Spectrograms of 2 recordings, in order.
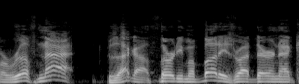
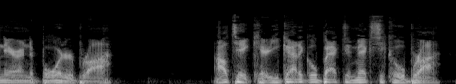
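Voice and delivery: Dog the Bounty Hunter impression; 7 semitones lower than usual. Host imitates Dog telling a migrant to go back, low and easy. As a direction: talk like a chill surfer tough guy. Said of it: "Dog the Bounty Hunter".

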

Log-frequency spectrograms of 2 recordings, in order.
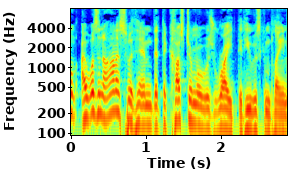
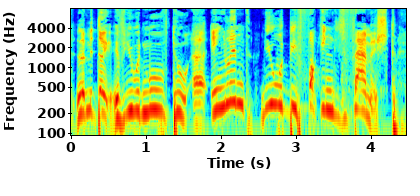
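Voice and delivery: high, indignant, increasingly drawn-out mimicry; imitating his voice; 6 semitones higher, slower than usual. Comedian voicing the man's complaint to a customer, high indignant imitation. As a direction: mimic the man's rant, high then slowing for the punchline. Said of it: "do him doing that voice".

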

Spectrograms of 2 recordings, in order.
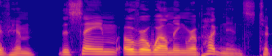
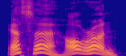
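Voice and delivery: higher-pitched Cockney admission; Cockney dialect; 7 semitones higher, slower than usual. A narrator's reading. Servant admitting to his employer he ran, in Cockney. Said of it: "Thomas's Cockney dialect".

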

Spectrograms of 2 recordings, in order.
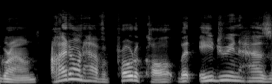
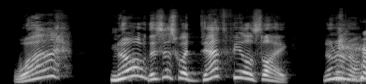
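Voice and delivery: hammed-up panic, much higher and louder; panicking toes; 11 semitones higher, 7 dB louder than usual. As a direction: shriek like the toes are freezing to death. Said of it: "they'll say".

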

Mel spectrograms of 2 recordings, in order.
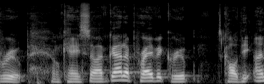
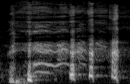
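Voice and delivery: high delighted laugh. Real, not acted. Laughs at own impression.

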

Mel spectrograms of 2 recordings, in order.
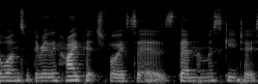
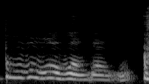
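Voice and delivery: high, breathy "whoa" laugh; Buggette's laugh; 7 semitones higher than usual. Retold or imitated. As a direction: giggle out each whoa, pitched up. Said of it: "her laugh is, like, her going".

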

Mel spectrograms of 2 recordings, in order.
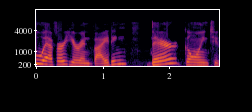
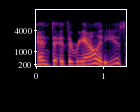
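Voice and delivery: ordinary talk, nothing marked

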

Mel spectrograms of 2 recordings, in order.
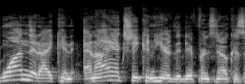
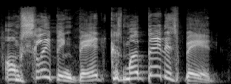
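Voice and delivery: higher, playful Kiwi ad line; light Kiwi voice; 9 semitones higher than usual. Pretend. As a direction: keep the Kiwi joke going. Continuing the Kiwi bit.

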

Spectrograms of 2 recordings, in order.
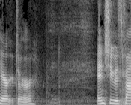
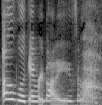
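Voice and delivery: mock cheerful; 14 semitones higher than usual. Mocking a happy ending.

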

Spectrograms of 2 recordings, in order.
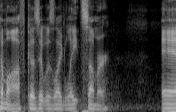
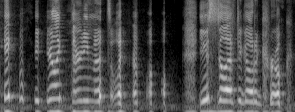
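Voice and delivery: very high, squeaky with laughter; incredulous retold protest through giggles; laughing disbelief. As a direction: crack up while delivering the punchline. Incredulous punchline told through laughter.

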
